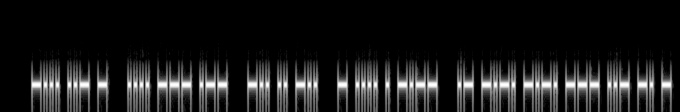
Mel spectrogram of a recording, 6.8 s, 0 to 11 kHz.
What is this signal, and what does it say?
Morse code, heard as a keyed tone, about 40 wpm, 700 Hz. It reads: BUT HOW DID THEY ACCOUNT
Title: Sentences from Top 900 Words 40wpm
